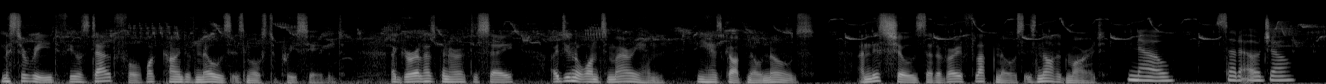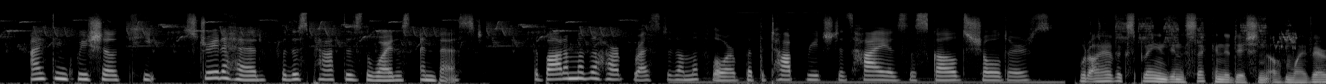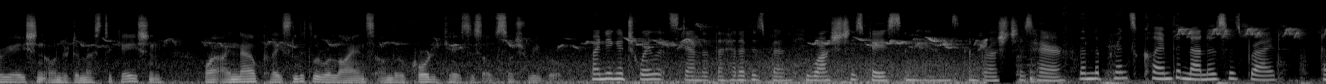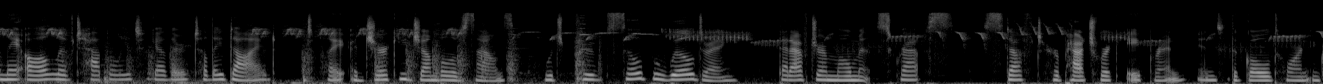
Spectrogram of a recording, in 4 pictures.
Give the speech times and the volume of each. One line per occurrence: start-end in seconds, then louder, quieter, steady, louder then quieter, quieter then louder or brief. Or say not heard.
0.0-52.9 steady.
